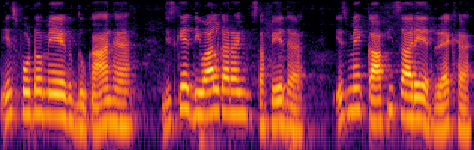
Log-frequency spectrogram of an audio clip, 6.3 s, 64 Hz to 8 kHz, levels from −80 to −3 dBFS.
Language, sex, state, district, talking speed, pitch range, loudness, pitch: Hindi, male, Jharkhand, Garhwa, 160 wpm, 145-210 Hz, -17 LUFS, 170 Hz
